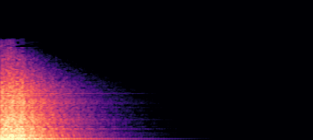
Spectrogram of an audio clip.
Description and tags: Modern Ui cancel
this is a little cancel sound effect i made for an old project, but might as well make it public. enjoy and have a good day
CANCEL, INTERFACE, MENU, MODERN, SCI-FI, UI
